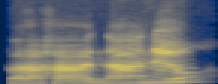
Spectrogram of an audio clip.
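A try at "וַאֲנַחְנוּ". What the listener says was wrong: Close. Va'ananu. It's a chet. It's an aleph, so it's just va'a. Va'anachnu.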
